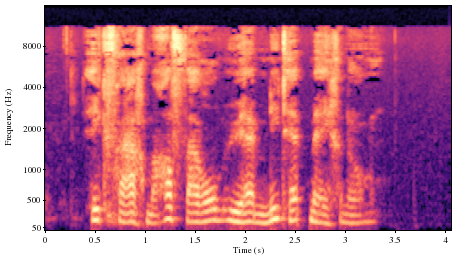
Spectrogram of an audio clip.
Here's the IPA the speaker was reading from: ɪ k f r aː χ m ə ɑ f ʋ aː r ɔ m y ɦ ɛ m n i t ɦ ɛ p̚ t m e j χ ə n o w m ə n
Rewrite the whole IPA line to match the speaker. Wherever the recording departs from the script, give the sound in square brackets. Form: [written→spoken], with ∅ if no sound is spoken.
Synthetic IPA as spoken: ɪ k f r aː χ m ə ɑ f ʋ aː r ɔ m y ɦ ɛ m n i t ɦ ɛ p̚ t m e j χ ə n o w m ə n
